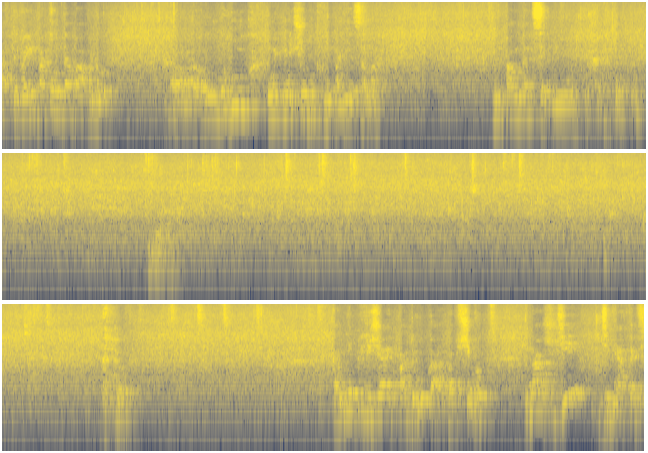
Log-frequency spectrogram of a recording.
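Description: A middle-aged woman talks calmly nearby.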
